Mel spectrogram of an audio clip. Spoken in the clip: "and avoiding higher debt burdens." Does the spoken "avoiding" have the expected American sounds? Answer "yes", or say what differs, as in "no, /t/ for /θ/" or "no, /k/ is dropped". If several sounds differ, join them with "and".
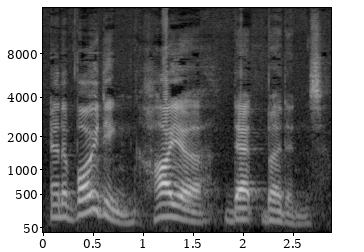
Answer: yes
